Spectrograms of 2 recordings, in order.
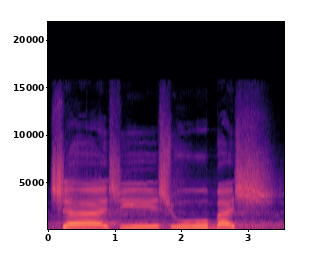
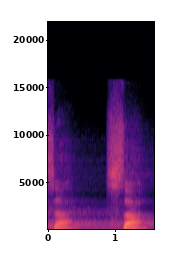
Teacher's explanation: Jadi ditekan dia dan anginnya berhambur. Sya, keluar anginnya dari sela-sela gigi.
